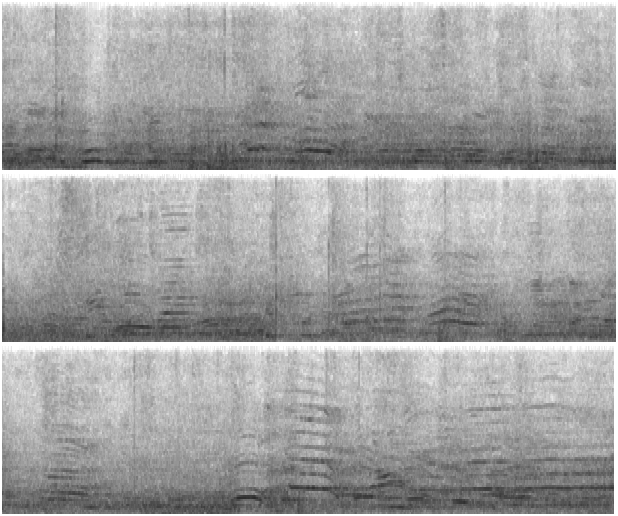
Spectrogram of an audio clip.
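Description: Gloved punches and kicks thud against a body.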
